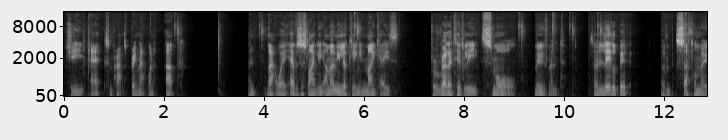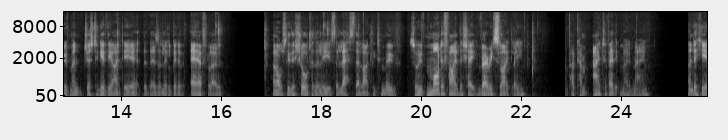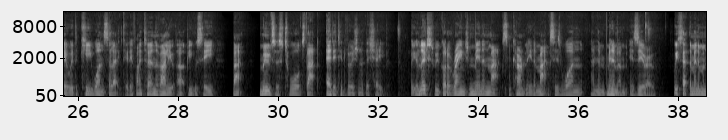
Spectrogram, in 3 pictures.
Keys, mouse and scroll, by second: 0.4 x, 2.2 click, 3.0 g, 3.9 click, 7.9 g, 9.1 click, 11.7 g, 12.5 click, 14.1 middle click, 15.9 click, 16.8 g, 18.1 click, 19.7 middle click, 22.1 Tab, 26.9 click, 37.3 click.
